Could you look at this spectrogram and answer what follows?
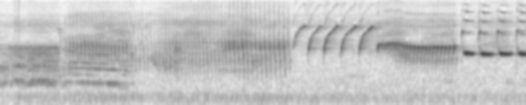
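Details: Canary master song for a reluctant singer: low buzzy tones, a rapid pulsed rattle, a series of sweeping whistles, a steady high trill and short repeated notes, over background hum.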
